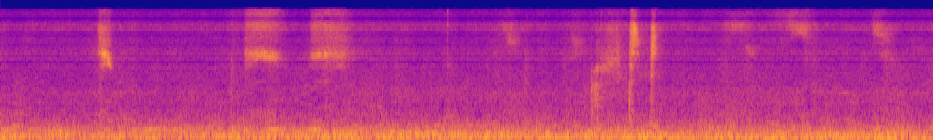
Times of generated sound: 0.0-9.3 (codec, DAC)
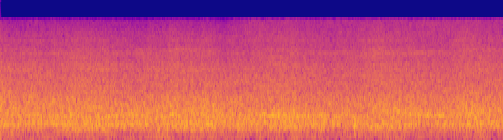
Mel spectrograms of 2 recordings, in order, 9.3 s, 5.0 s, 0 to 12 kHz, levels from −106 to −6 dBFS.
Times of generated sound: 0.0-3.3 (vocoder, BigVGAN v2); 4.2-5.0

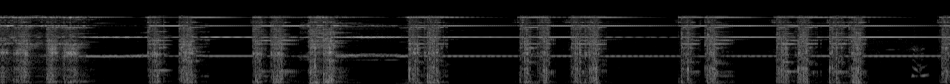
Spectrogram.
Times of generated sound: 0.0-1.5 (codec, SNAC); 3.0-4.1

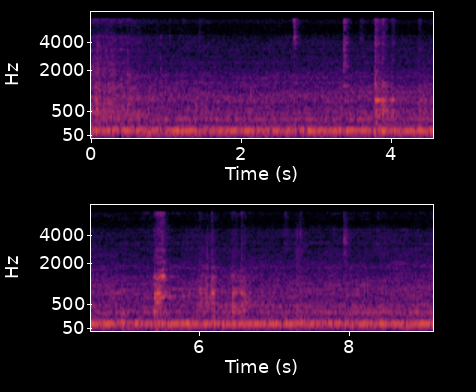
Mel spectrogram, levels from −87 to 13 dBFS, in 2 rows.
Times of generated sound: 0.0-0.7 (codec, SNAC); 4.9-9.1

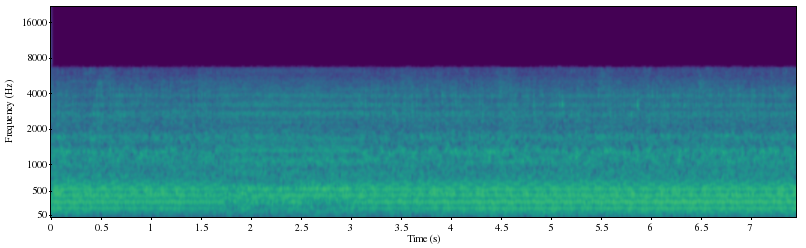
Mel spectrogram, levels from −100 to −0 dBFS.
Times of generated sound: 1.7-3.1 (autoencoder, DAC-VAE)

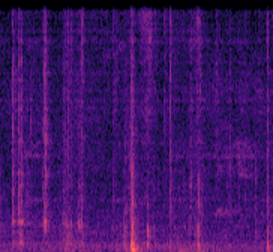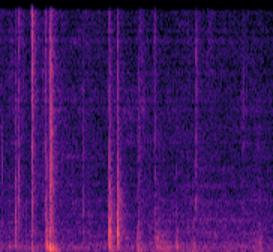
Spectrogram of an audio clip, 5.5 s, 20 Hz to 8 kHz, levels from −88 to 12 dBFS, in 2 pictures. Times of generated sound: 0.0-5.5 (vocoder, BigVGAN v2)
